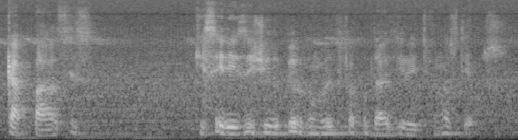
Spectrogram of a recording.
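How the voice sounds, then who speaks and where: A man is speaking in a space with audible room echo. Noticeable background noise is present. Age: 70s. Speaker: lawyer and law professor. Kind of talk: interview.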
